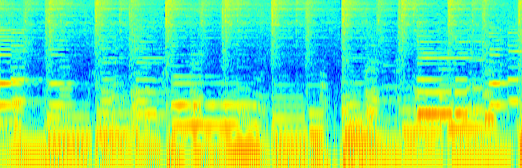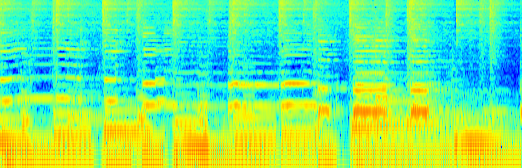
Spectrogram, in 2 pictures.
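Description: Electric guitar playing an improvised jazz solo line in E-flat minor over a backing track with bass and drums.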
